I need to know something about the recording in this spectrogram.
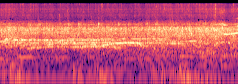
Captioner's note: crowd applauds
